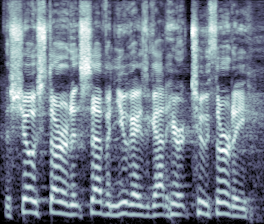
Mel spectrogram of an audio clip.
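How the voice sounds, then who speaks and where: Male stand-up comic, fifties, high-pitched, forceful bright tone, animated, teasing, live audience. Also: brisk. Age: 50s. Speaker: stand-up comedian. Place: live stage show before an audience.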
